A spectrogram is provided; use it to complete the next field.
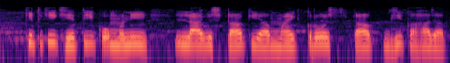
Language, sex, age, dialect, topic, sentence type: Hindi, female, 31-35, Awadhi Bundeli, agriculture, statement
